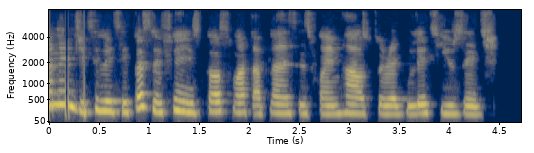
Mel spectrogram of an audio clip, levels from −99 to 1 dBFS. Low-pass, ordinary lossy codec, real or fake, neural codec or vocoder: none; none; real; none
